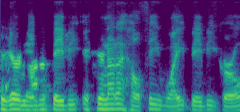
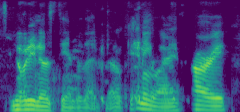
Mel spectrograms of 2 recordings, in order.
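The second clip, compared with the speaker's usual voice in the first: ordinary talk, nothing marked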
